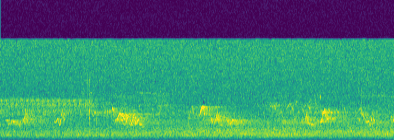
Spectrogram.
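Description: Steady background hiss with a few faint, short bird chirps each second.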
